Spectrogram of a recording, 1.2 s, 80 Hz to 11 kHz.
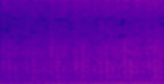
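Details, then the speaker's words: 2.3–2.5 Ford Ranger, about 4,000 miles since build, warm idle before teardown: faint, light ticking over the steady low hum, intermittent, varying quiet to loud; sticking hydraulic lifter, before repair. "we got just a little bit of a tick and sometimes it does it sometimes it doesn't sometimes it's super loud sometimes it's quiet like this"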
